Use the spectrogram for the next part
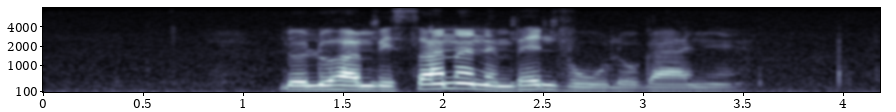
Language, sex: Swati, male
